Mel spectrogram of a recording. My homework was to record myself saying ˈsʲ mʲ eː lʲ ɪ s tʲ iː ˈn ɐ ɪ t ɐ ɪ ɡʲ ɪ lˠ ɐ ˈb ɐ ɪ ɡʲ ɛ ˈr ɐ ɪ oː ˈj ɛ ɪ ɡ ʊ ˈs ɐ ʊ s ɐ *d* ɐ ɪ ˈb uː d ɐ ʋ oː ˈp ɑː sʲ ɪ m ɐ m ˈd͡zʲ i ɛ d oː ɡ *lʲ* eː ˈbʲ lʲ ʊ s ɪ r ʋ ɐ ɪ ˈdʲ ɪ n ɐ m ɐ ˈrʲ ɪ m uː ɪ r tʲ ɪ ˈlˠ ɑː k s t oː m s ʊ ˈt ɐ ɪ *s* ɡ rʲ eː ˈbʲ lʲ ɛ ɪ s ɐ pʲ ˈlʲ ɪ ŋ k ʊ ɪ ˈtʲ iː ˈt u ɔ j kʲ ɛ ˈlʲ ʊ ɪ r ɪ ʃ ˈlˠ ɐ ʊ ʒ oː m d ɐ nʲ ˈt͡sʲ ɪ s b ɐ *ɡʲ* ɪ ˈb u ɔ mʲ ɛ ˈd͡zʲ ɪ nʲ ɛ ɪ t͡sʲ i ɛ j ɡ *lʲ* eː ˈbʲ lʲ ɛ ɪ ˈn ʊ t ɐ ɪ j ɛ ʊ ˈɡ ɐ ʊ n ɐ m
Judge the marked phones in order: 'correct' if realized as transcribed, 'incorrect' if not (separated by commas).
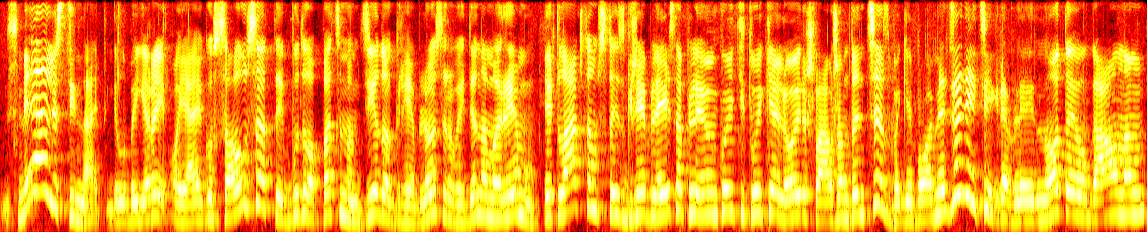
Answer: incorrect, incorrect, correct, correct, incorrect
